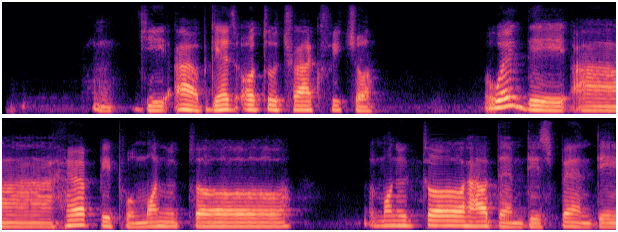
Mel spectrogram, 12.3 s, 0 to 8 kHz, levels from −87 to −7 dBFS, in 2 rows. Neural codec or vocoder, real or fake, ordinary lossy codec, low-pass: codec, 16 kHz, 1.1 kbps, Voila-Tokenizer; fake; none; none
